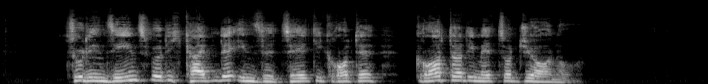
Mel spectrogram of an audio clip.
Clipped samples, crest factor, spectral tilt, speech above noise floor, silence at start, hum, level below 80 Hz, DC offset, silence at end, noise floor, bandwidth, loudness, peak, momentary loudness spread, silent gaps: under 0.1%; 16 dB; -5.5 dB/octave; 53 dB; 0.65 s; none; -58 dBFS; under 0.1%; 1.4 s; -70 dBFS; 12 kHz; -17 LUFS; -2 dBFS; 7 LU; none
